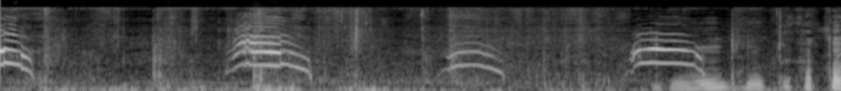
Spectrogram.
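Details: Stray cat during a rescue, giving high, arched meows that rise and then fall, four in about four seconds, with short pauses between them; a person speaks softly in the background.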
